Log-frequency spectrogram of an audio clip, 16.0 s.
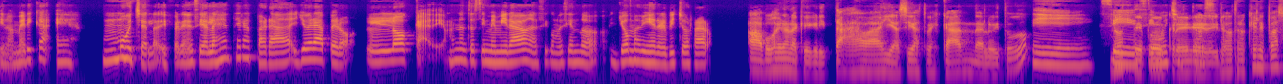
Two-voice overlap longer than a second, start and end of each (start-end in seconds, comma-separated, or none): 13.8-15.2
